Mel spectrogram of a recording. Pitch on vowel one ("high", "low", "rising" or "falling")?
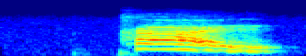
falling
